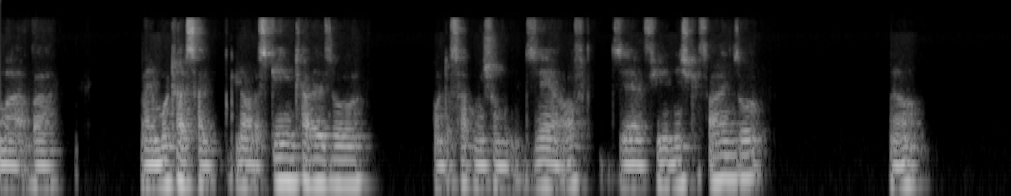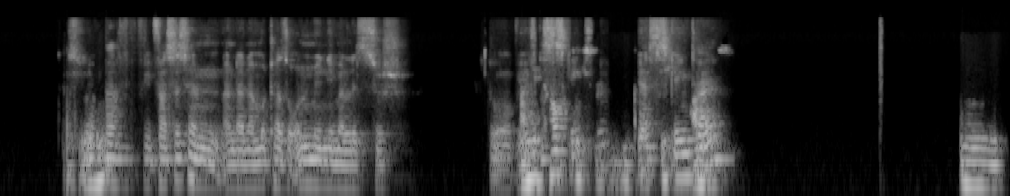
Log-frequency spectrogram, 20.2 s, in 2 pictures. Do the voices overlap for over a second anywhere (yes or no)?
yes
